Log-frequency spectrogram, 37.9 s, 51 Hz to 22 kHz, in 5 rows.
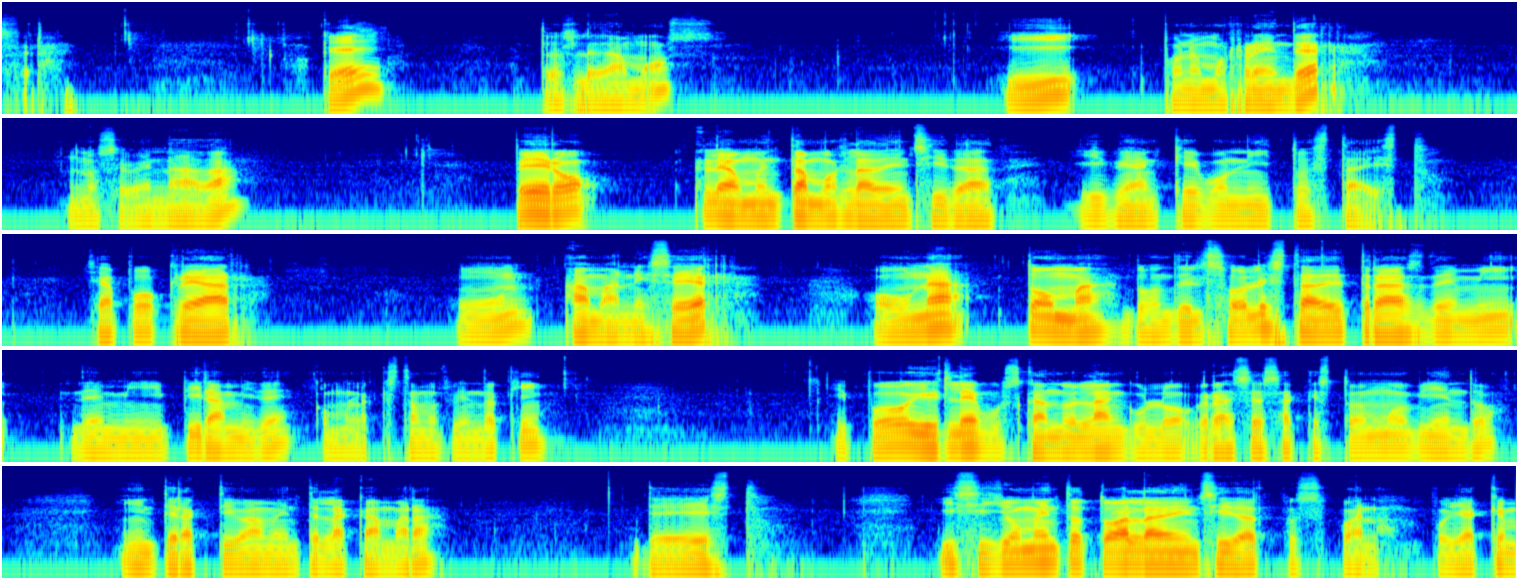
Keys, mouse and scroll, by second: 0.0 click, 1.1 ctrl+F1, 2.2 click, 3.4 click, 6.0 click, 8.1-13.4 drag, 15.3-18.2 drag, 18.7-20.5 drag, 24.2-25.4 alt+drag, 26.9 alt+click, 30.1 alt+click, 33.7-35.2 alt+drag, 37.1-37.8 drag.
